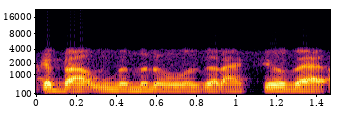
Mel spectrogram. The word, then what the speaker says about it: Liminal: Liminal, yeah. Is that how you say it? Liminal. Yeah. Okay. Liminal. Liminal. Okay. So Give me a little bit of information about that. Yeah. So liminal is like the suffix of subliminal.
